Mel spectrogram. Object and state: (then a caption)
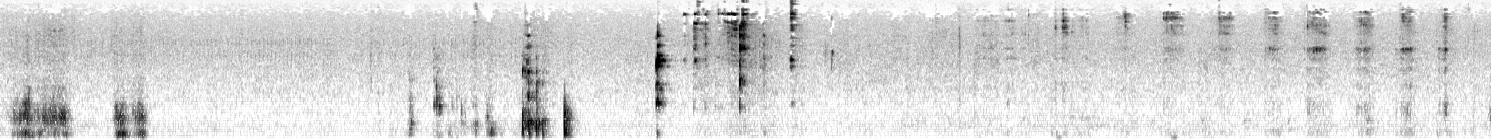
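Kinetic sand block being scraped. A solid, compact brick of brown kinetic sand on a white surface is pressed and crumbled by black-gloved fingertips, making soft, low, muffled crunches. It is then scraped and carved with a metal loop sculpting tool on a wooden handle, giving short gritty rasping scrapes that turn brighter and thinner toward the end, with quiet pauses between them.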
